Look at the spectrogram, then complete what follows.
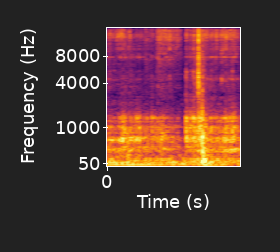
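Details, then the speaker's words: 2008 Chevy Silverado LT 5.3L with the belt removed via the 15mm tensioner: the water pump pulley spun by hand spins too freely, giving a loose, gritty rattle and a sharp clack as it coasts. The pump bearings are completely shot; the other pulleys are fine. "Now listen to the pump. It's not even supposed to spin like freely like that. Listen to that. The bearings in there are completely shot."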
